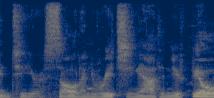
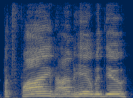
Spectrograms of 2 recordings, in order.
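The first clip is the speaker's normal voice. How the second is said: loud, high weary exasperation; fed-up companion grumbling at full volume, pitched up; exasperated companion; 7 semitones higher, 13 dB louder than usual. Acted. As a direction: complain loudly like a fed-up ally dragged along. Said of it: "Then says".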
